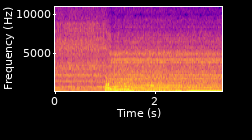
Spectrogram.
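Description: A racing car engine starts up and idles with a loud, steady roar.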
